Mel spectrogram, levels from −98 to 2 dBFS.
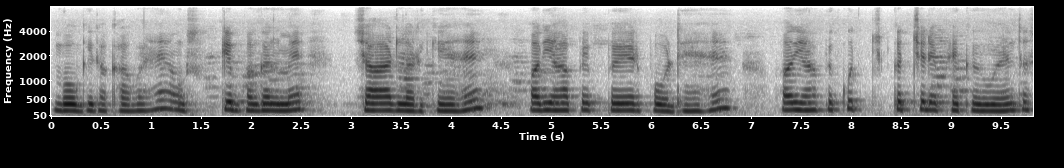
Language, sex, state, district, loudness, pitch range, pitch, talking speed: Hindi, male, Bihar, Kaimur, -17 LUFS, 180-200 Hz, 190 Hz, 145 wpm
